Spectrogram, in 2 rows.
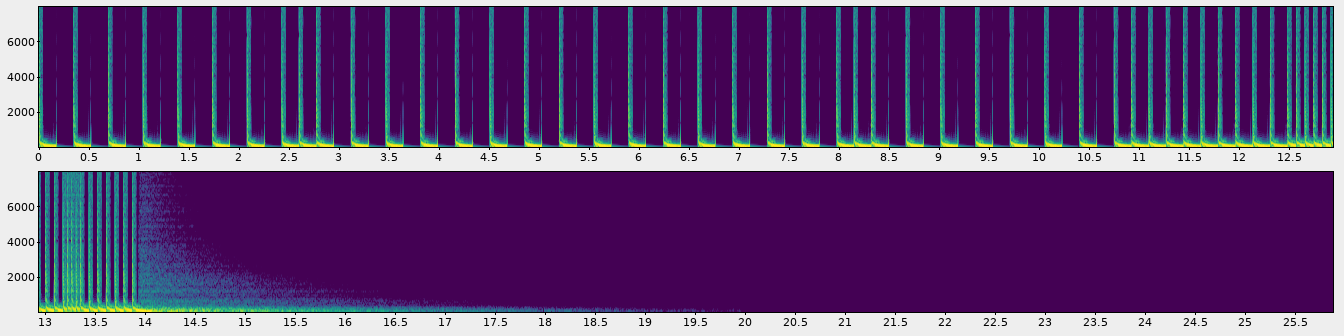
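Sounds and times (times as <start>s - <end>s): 
kick drum: 0.0s - 17.0s.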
